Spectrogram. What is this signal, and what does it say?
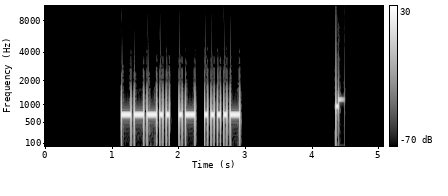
Morse code, heard as a keyed tone, about 25 wpm, 700 Hz. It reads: 8A4
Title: Common Cut Numbers - 3-Digit 25wpm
